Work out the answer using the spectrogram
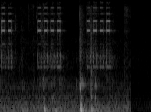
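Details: Energizer NiMH battery charger gives rapid high-pitched beeps in short groups with a red light, its error alarm for dead or worn-out rechargeable batteries; the charger itself is fine.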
